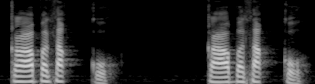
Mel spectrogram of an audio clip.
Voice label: "kapv rakko", Muscogee; Mvskoke Words with Repeated Consonants; A Dictionary of Creek/Muskogee; SIL International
